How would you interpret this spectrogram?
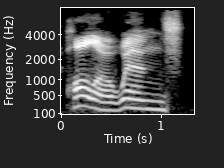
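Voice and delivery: slow, booming award reveal; dramatic announcement. Acted. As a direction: announce it like a grand award show.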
